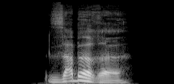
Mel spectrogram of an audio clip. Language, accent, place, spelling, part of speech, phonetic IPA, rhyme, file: German, Germany, Berlin, sabbere, verb, [ˈzabəʁə], -abəʁə, De-sabbere.ogg
- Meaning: inflection of sabbern: 1. first-person singular present 2. first/third-person singular subjunctive I 3. singular imperative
